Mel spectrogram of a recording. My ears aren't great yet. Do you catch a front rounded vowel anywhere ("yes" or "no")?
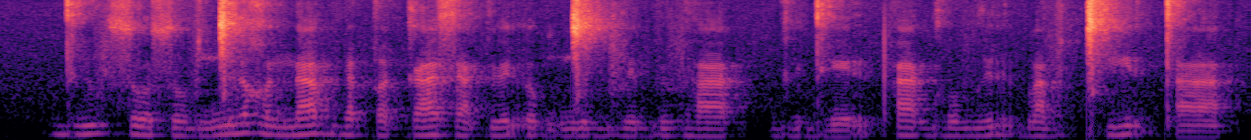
yes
